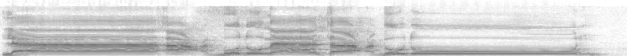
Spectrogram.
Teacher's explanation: تو لا کے اوپر چھوٹا مد ہے، 2 سے 3 الف کی مقدار لمبا کر کے پڑھنا ہے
